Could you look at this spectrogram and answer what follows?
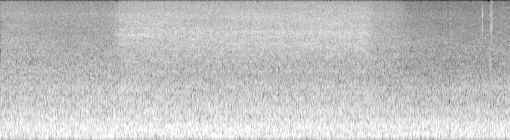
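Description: Automatic car wash heard from inside the car: a steady rumble of the wash machinery and water running over the windshield, with a sharper hiss of spray for about three seconds in the middle.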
